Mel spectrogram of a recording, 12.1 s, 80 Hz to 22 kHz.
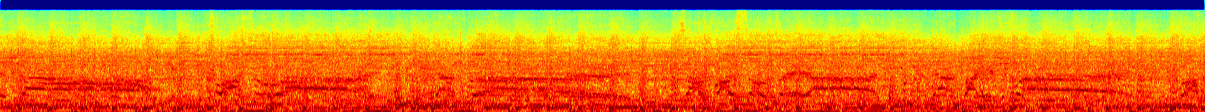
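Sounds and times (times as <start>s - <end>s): distorted punk band: 0.0s - 12.0s
yelled vocals: 0.0s - 12.0s.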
